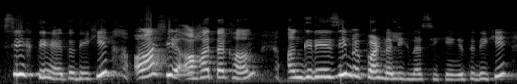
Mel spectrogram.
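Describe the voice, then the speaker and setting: A woman's voice: sits high, lively intonation, normal speed. A woman teaching a beginner lesson step by step, patiently asking questions and answering them herself.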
